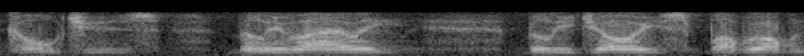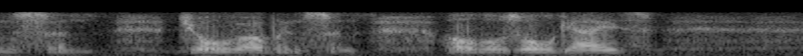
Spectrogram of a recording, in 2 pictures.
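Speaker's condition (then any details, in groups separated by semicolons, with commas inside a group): Voice box damage after neck operation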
